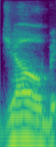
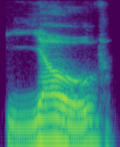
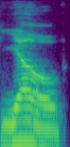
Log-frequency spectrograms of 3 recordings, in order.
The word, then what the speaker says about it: Job: Jesus name Yeshua so it's the Y sound um so the name isn't pronounced job anyway it's yob so this name is pronounced yob but there's a famous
